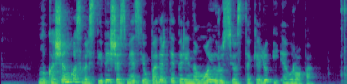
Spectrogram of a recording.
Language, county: Lithuanian, Alytus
